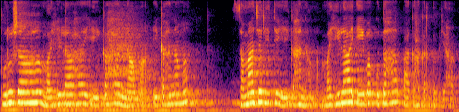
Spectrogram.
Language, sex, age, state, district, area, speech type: Sanskrit, female, 18-30, Karnataka, Chitradurga, rural, spontaneous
